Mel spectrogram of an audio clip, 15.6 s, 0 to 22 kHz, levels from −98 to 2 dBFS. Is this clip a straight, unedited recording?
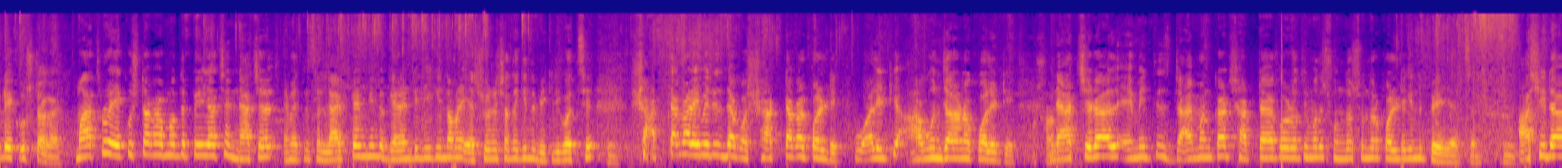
yes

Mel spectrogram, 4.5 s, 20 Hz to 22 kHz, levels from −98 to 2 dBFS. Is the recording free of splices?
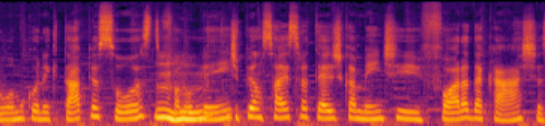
no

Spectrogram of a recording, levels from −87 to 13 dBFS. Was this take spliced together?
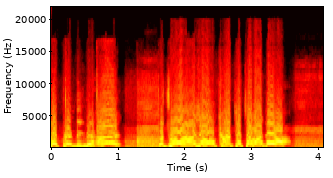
yes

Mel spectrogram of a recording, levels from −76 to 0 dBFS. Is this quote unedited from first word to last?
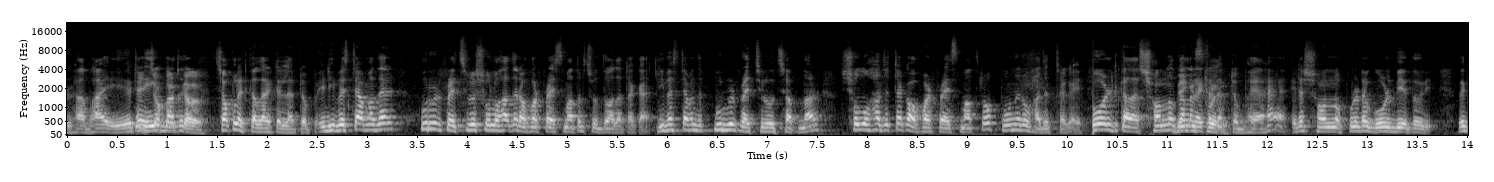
no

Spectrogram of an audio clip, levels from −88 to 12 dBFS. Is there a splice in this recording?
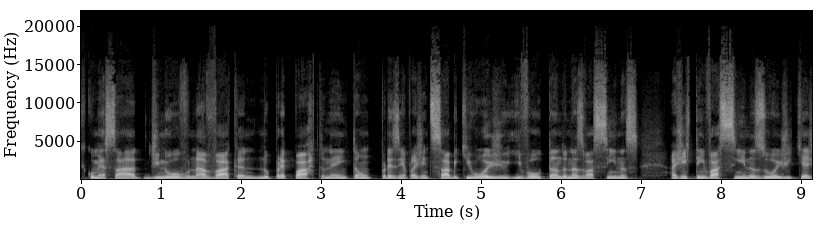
no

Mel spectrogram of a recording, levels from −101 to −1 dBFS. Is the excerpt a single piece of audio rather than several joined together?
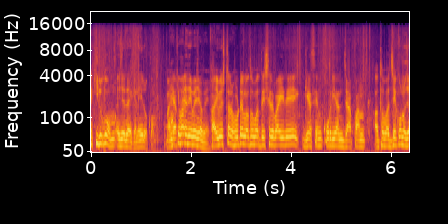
yes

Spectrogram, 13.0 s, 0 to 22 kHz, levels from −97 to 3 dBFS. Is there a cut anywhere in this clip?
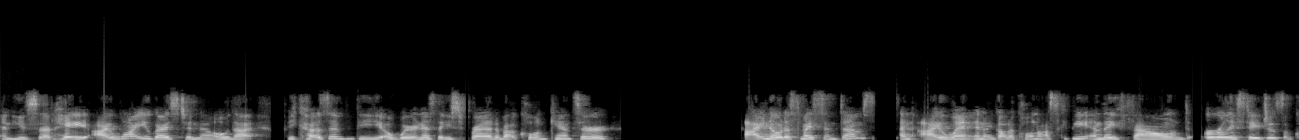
no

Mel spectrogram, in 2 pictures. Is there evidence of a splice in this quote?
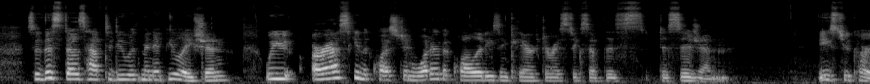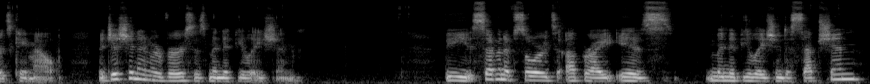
yes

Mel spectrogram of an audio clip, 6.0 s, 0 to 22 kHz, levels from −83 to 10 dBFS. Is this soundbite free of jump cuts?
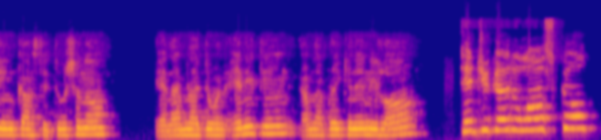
no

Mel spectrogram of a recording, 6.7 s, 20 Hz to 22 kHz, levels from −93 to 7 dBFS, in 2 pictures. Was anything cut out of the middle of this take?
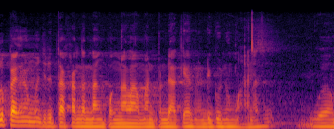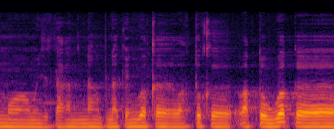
no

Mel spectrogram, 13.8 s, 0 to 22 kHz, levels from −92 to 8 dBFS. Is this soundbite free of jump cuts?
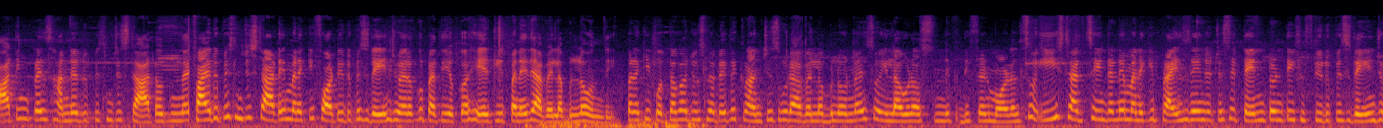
no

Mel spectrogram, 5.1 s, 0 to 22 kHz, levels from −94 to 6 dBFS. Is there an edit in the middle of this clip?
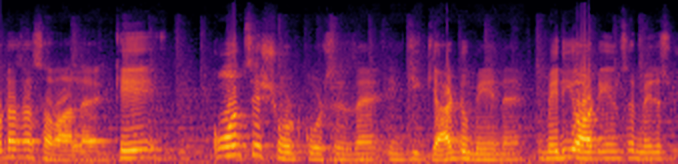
yes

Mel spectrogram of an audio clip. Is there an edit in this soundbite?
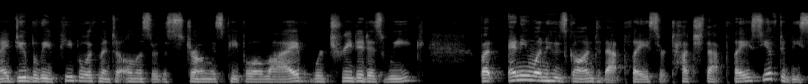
no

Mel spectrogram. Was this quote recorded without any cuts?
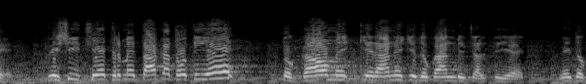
yes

